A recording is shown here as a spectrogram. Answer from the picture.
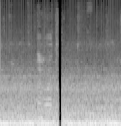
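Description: Steady low rumble of a car cabin on the move, engine and road noise heard from inside. The sound cuts out for an instant about a second in.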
